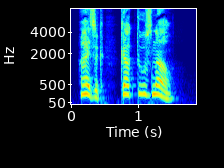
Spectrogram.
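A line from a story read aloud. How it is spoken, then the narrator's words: Shout. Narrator (Russian): выкрикнул Адерхан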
